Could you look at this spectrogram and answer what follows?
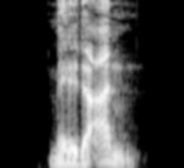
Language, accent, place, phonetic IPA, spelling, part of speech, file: German, Germany, Berlin, [ˌmɛldə ˈan], melde an, verb, De-melde an.ogg
- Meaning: inflection of anmelden: 1. first-person singular present 2. first/third-person singular subjunctive I 3. singular imperative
